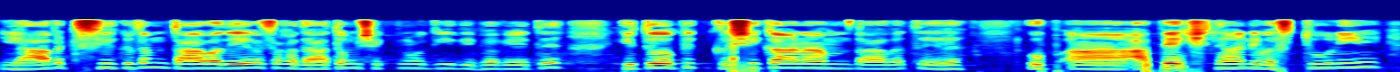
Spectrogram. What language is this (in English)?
Sanskrit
